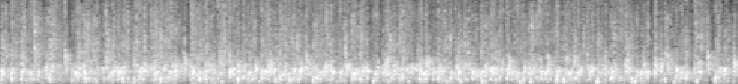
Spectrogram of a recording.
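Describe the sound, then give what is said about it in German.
Sustained audience applause, a dense steady wash of many hands clapping at even loudness throughout, with no voices breaking through. “Ihr Applaus.”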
